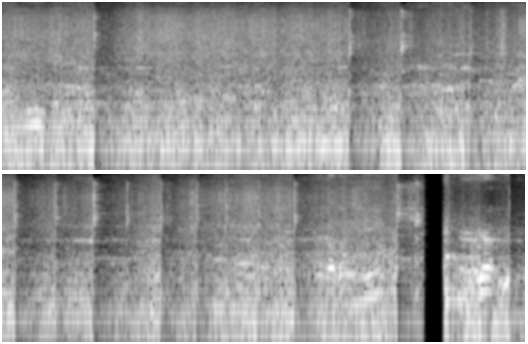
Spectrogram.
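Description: Noodles sizzle as they fry in a hot pan.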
